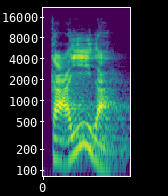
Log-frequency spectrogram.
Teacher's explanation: ¿Y por qué la secuencia homosilábica se rompe? Porque la mayor fuerza de voz o acento recae en la vocal cerrada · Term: hiato acentual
